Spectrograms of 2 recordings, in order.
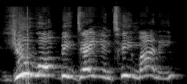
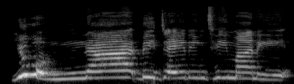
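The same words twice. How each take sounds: First: Louder, higher you won't be dating T Money; loud incredulous correction. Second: Slow, deliberate you will not be dating T Money; slow emphatic repeat; firm. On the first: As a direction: exclaim it in disbelief. Laughing at Deontay. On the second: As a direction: spell it out word by word. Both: Real, not acted.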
